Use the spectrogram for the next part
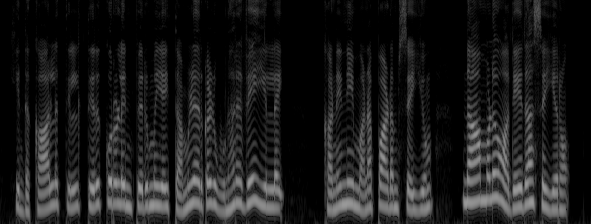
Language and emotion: Tamil, sad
